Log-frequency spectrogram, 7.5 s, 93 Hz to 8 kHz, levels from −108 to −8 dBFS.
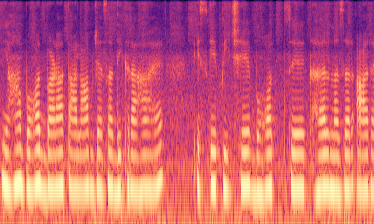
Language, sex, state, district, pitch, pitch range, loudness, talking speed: Hindi, female, Uttar Pradesh, Jalaun, 185 Hz, 185-195 Hz, -16 LUFS, 135 wpm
